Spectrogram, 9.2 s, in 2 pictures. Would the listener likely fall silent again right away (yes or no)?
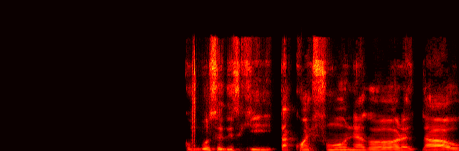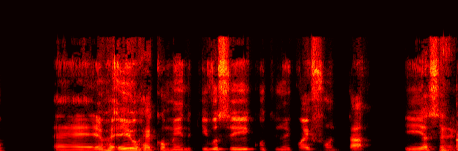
yes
